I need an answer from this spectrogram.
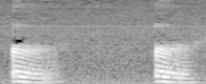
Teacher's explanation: the back part of your tongue is raised it's pulled into a ball and raised towards the roof of your mouth back here so I'm going to feel vibration here I'm going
